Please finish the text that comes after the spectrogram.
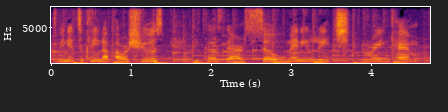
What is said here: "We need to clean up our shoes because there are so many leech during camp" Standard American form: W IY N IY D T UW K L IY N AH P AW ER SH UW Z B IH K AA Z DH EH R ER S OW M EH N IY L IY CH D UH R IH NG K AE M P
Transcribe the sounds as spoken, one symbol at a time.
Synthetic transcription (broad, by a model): W IY N IY D T UW K L IY N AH P AW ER SH UW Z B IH K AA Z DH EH R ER S OW M EH N IY L IY CH R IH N K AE M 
